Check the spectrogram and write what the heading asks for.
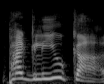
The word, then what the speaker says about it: Pagliuca: there we are so boli pagliwa pagli pagliuca pagliuca there we are seaman see so todd bowley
